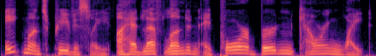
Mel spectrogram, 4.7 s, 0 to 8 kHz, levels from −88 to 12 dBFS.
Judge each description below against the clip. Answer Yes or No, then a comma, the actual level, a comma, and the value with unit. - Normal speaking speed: Yes, average, 155 wpm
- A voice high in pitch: No, low, 135 Hz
